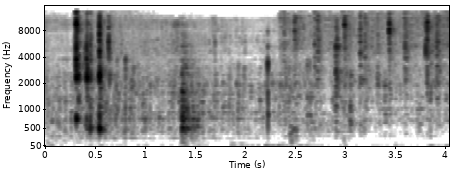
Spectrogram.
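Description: Stirring a potato salad dressing of vinegar, sugar, salt and pepper in a bowl, with quiet irregular clinks and scrapes of a utensil against the sides and a soft, wet swishing underneath.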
